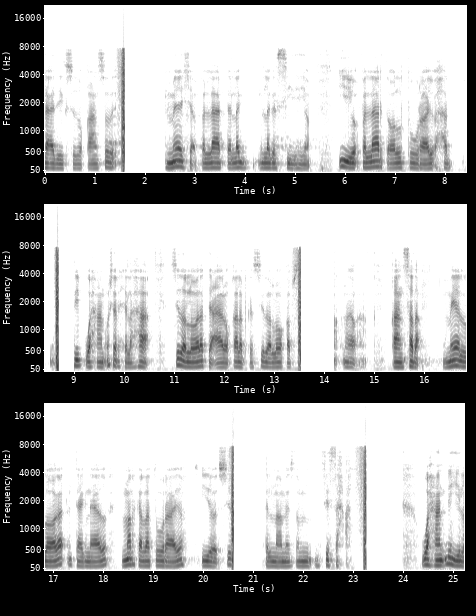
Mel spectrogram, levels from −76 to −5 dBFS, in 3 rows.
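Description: The analogue FM link from the wireless microphone fades five times, and each time the receiver's squelch closes, a wireless microphone squelch dropout. Each event is a swell of hiss, a hole of near silence, then the speech returning: 1.33 to 2.46 s (mute about 0.82 s), 8.57 to 9.01 s (0.32 s), 13.23 to 14.33 s (0.67 s), 20.45 to 21.19 s (0.59 s) and 22.98 to 24.08 s (0.73 s), all through a lightly grainy wideband Bluetooth mSBC headset path.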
